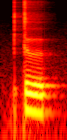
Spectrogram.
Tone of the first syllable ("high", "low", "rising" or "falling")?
low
